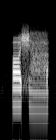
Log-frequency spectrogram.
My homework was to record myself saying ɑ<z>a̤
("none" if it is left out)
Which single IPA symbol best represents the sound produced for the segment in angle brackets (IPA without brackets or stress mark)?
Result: ʃ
